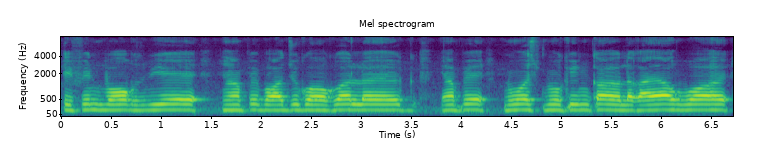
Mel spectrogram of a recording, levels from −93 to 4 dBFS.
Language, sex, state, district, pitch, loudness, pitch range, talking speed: Hindi, male, Maharashtra, Mumbai Suburban, 160 Hz, -13 LUFS, 160-165 Hz, 150 wpm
